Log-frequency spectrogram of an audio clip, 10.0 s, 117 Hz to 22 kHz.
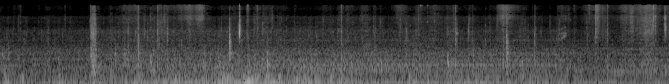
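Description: Land Rover Freelander 2 driving slowly through a shallow ford and onto a dirt track, heard from inside the cabin: a steady low rumble of engine and tyres, loudest about four seconds in, with scattered short clicks.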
